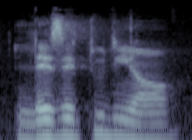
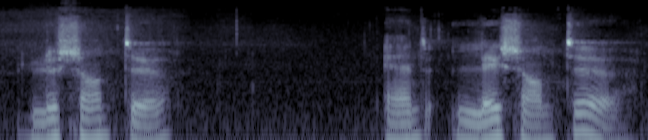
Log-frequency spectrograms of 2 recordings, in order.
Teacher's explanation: we hear that Z liaison between les and étudiant.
